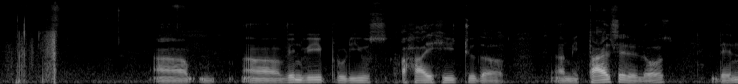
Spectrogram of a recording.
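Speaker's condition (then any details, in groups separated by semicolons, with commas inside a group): No condition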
